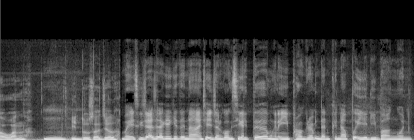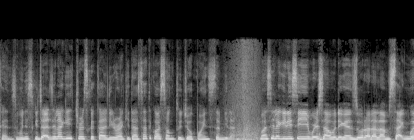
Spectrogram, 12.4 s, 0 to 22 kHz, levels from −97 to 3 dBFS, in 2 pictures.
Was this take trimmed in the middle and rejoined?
yes; 2 cuts; at 3.6 s, 4.7 s

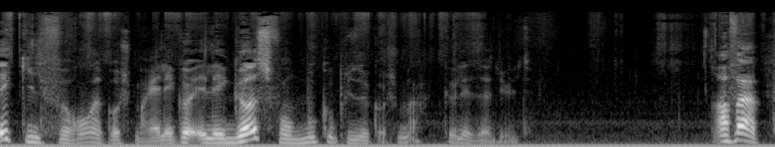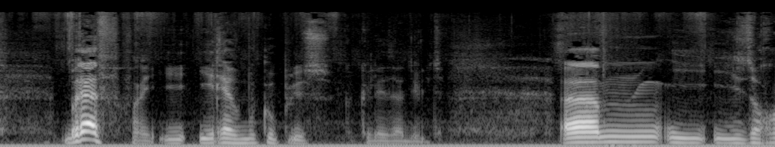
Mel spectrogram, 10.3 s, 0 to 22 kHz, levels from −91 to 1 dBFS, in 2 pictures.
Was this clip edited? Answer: yes; 1 cut; at 7.5 s

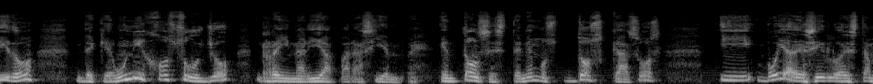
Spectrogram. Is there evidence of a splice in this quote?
yes; 2 cuts; at 2.5 s, 4.3 s

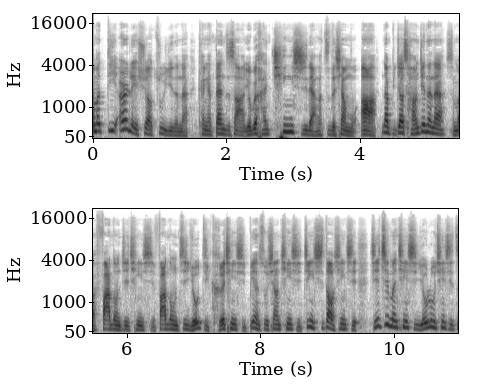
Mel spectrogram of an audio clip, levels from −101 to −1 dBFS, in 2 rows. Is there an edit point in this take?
yes; 1 cut; at 2.3 s

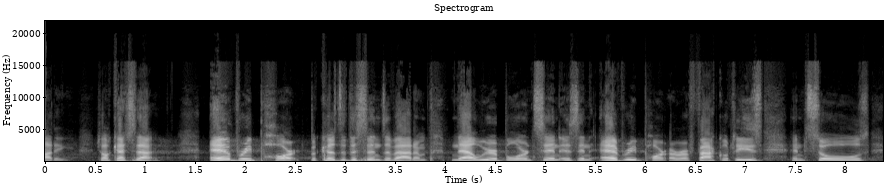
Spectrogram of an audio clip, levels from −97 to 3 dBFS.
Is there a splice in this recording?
no; 0 cuts

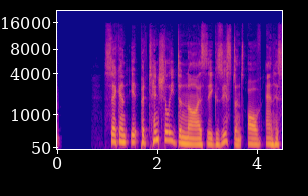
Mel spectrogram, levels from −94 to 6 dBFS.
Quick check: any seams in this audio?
no; 0 cuts

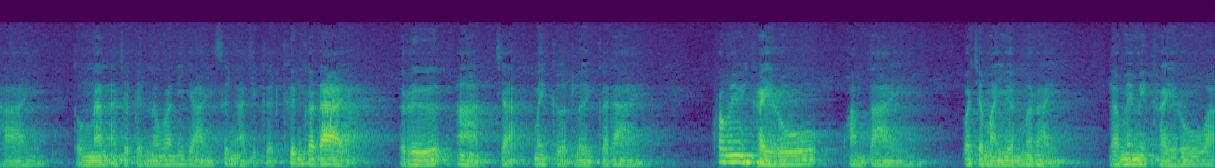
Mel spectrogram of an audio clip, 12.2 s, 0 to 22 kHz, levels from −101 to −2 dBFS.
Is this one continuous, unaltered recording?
yes; 0 cuts

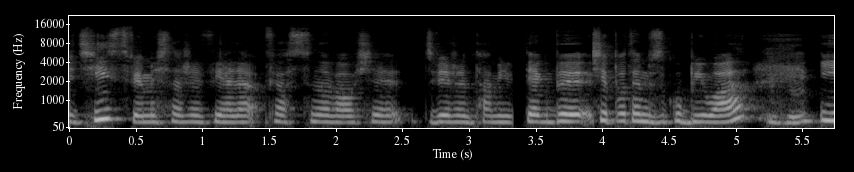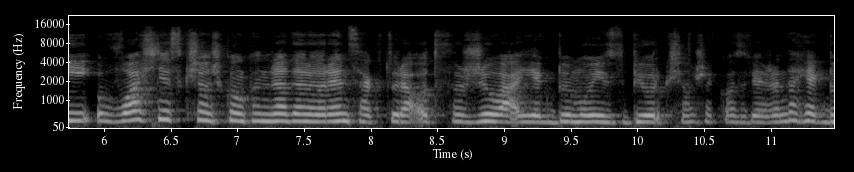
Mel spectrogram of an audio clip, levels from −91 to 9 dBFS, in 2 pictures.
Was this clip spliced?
yes; 3 cuts; at 1.5 s, 3.3 s, 3.9 s

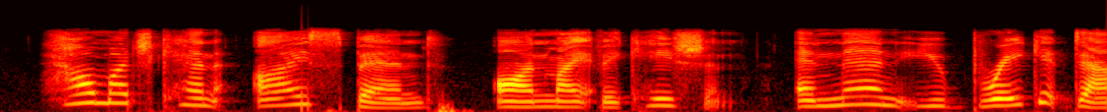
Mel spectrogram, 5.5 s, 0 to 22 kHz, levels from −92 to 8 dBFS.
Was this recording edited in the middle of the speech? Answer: yes; 3 cuts; at 2.4 s, 3.0 s, 3.8 s

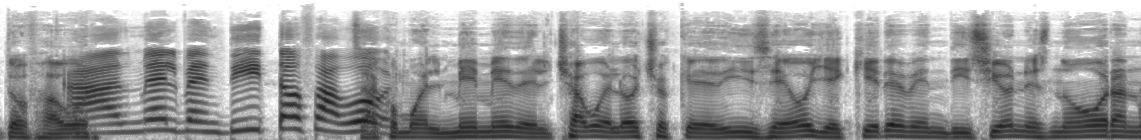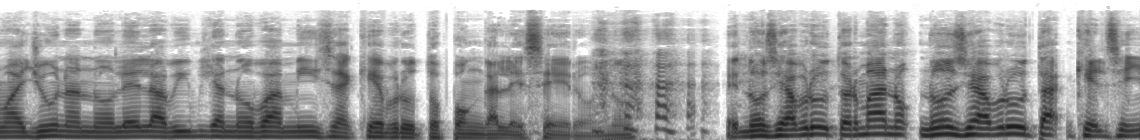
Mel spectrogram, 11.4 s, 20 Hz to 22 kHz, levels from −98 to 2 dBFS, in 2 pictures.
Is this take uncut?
no; 1 cut; at 9.3 s

